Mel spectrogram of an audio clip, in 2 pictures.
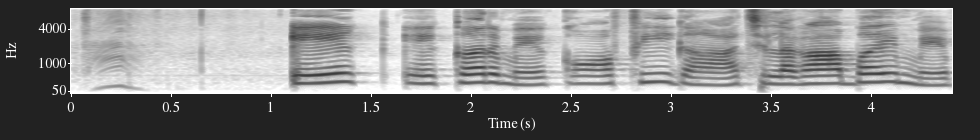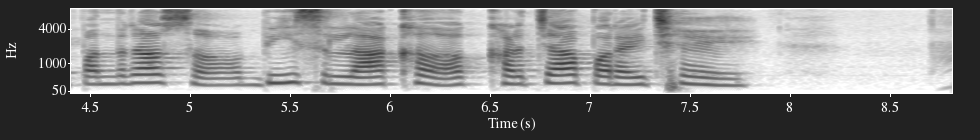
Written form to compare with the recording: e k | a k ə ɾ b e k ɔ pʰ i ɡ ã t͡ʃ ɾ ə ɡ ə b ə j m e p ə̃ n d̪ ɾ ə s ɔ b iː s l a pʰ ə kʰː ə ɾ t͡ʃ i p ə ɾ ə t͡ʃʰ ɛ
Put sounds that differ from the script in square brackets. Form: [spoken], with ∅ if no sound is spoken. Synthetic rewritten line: e k | [e] k ə ɾ [m] e k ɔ pʰ i ɡ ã t͡ʃ [l] ə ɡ [a] b ə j m e p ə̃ n d̪ ɾ ə s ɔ b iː s l a [kʰ] ə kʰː ə ɾ t͡ʃ [a] p ə ɾ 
